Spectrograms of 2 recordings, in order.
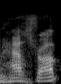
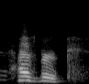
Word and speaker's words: Hasbrouck: How do you say his name? Hasdrop? Edward Hasdrop has this piece? Hasbrouck. Hasbrouck. Hasbrouck, okay.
